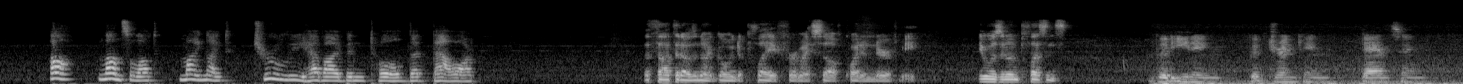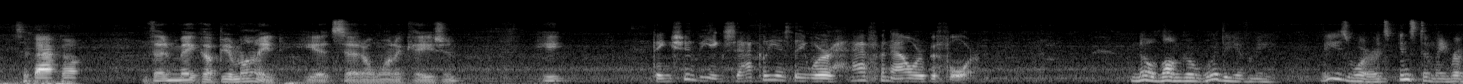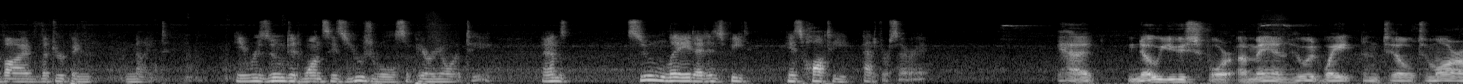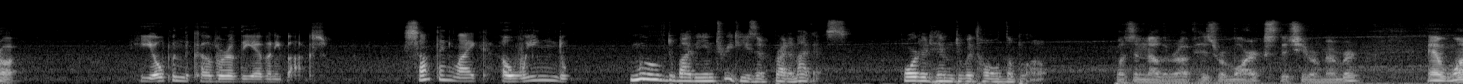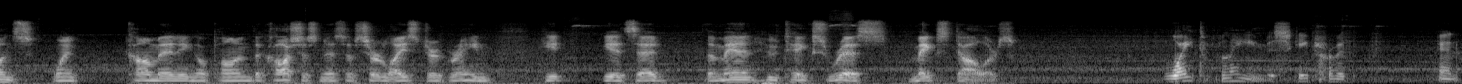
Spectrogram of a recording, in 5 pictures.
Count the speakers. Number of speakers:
5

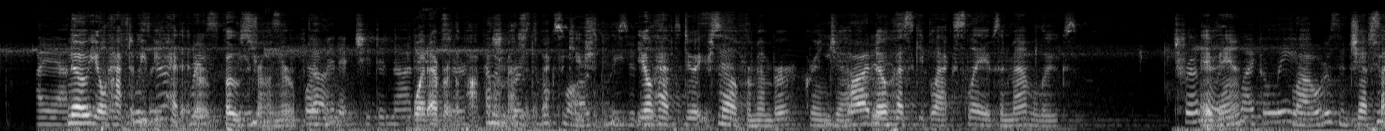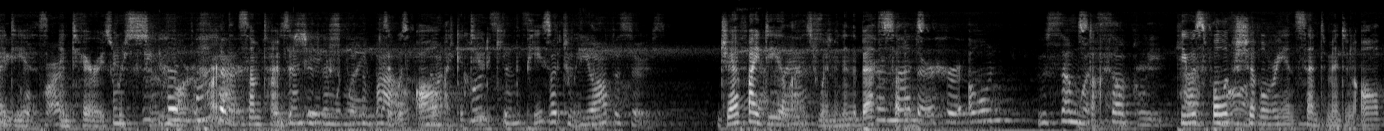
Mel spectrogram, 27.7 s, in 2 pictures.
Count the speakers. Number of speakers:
3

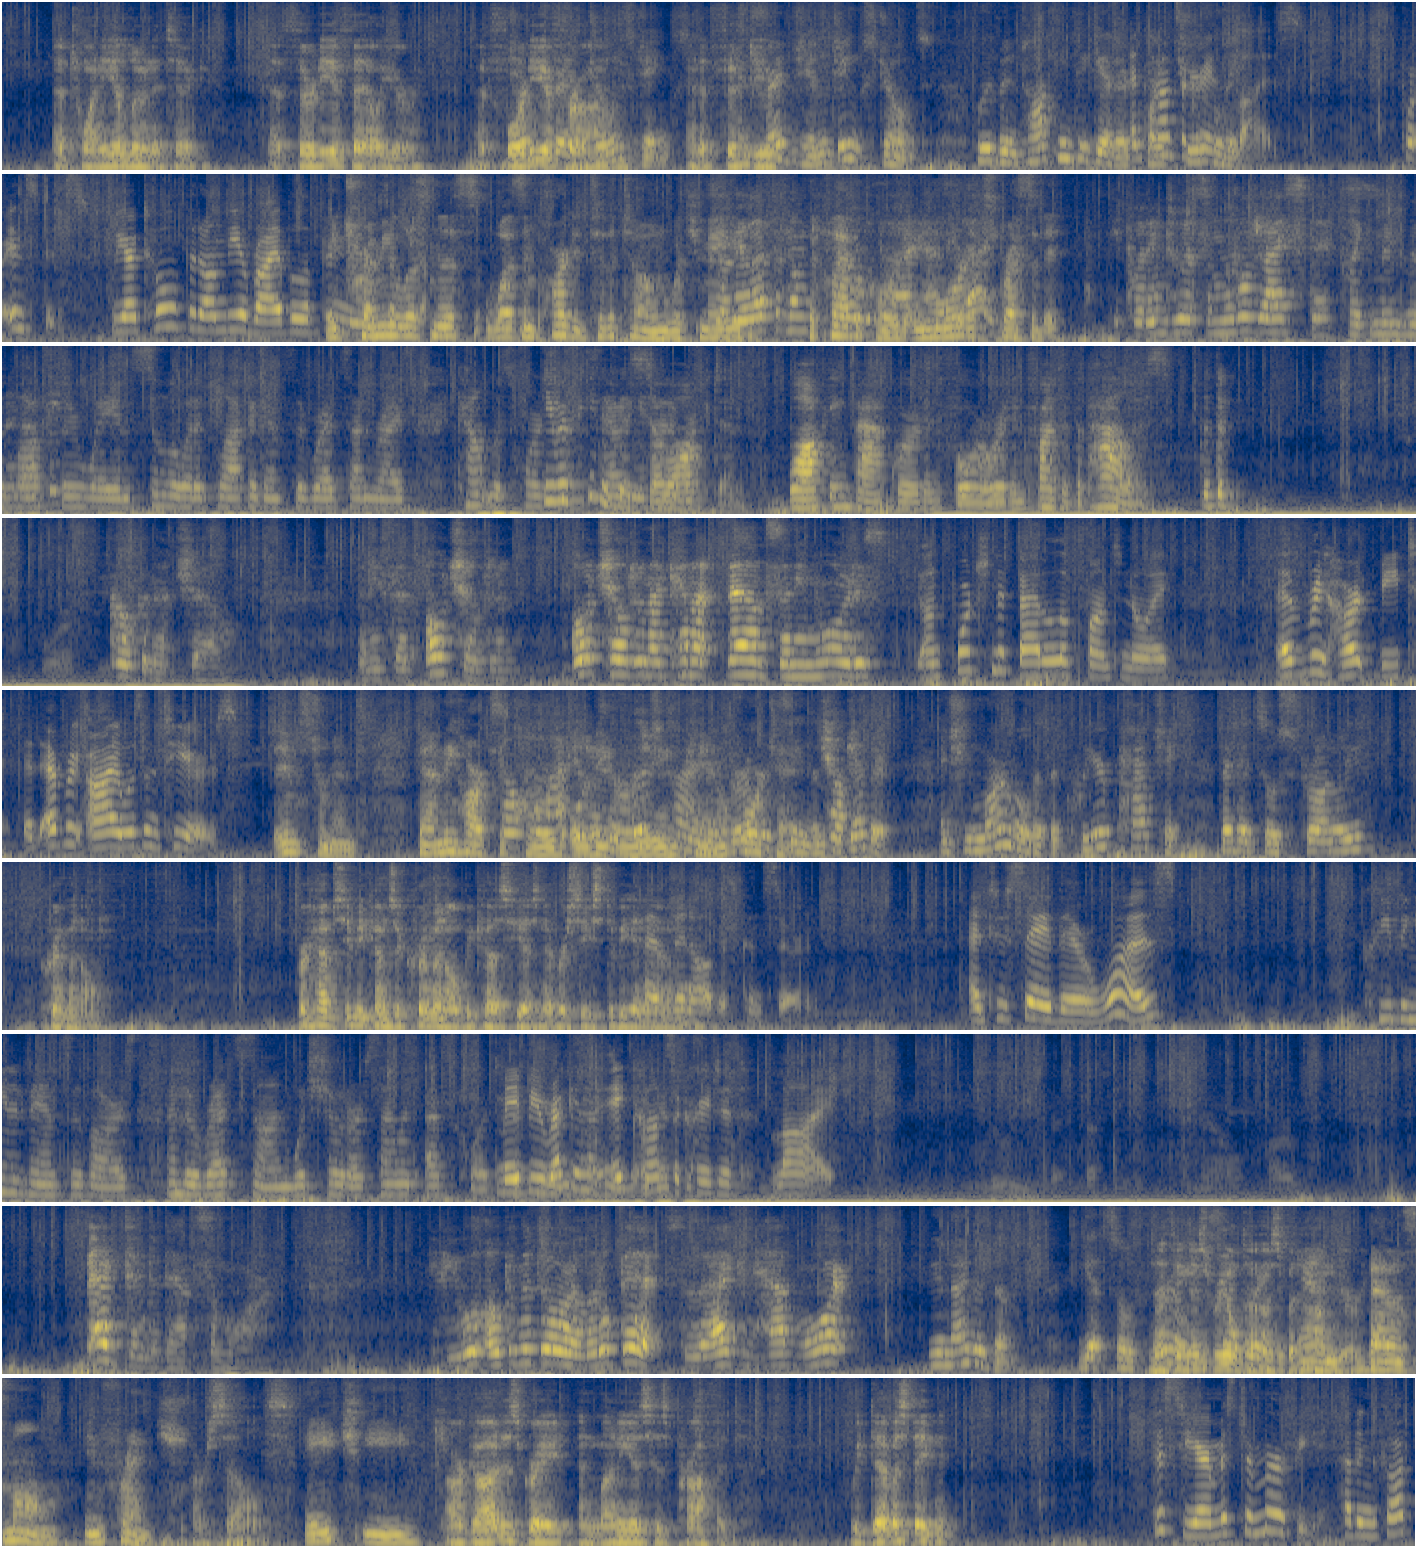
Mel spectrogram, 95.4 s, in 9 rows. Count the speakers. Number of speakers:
8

